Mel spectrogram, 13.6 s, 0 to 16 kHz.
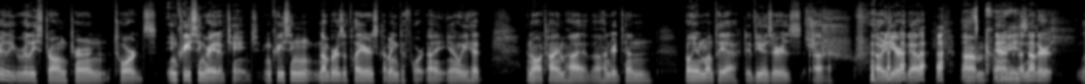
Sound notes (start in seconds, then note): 9.9 Lex laughing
